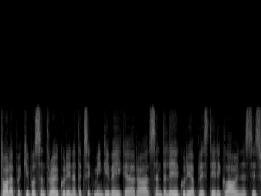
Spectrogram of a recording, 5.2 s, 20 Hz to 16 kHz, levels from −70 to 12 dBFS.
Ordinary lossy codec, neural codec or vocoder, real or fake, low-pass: Opus, 64 kbps; codec, 16 kHz, 0.2 kbps, FocalCodec; fake; 7.2 kHz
